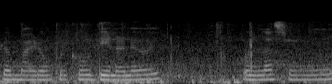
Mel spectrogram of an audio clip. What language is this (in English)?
Bodo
